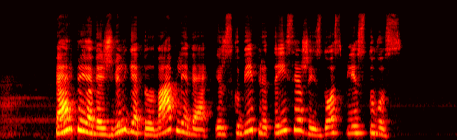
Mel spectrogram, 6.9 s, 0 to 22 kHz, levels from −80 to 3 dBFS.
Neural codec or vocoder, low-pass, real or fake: none; 14.4 kHz; real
